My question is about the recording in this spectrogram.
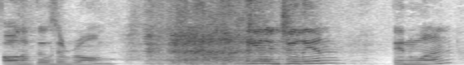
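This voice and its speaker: Woman hosting a panel quiz, dry crisp joke reading, really noisy recording. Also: on the high side, big pitch swings, moderate pace. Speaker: quiz host. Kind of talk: scripted panel show hosting.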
